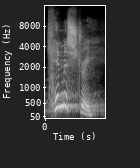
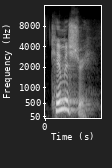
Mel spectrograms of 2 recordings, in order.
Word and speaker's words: chemistry: it's not it's a c mechanic right um chemistry k sounds yes chemistry all right now let's say the origin is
